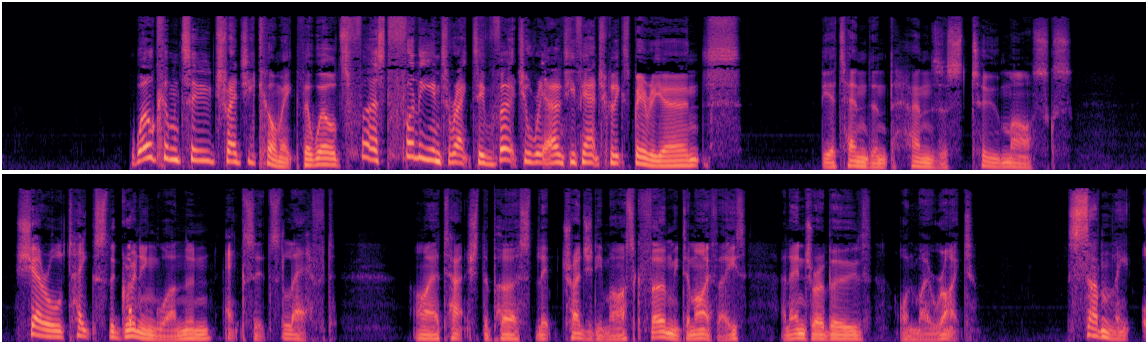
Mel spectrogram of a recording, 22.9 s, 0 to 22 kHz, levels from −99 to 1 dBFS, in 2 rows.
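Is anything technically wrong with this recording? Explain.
Yes. Corrupt frames were decoded in this speech at 5.40–5.45 s after "fully interactive virtual", at 7.08–7.11 s, and at 12.72–12.74 s between "takes the" and "one and exits left". Flipped bits in one or two compressed frames were played anyway, misplacing spectral energy as brief blips peaking around -35, -25 and -10 dBFS.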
